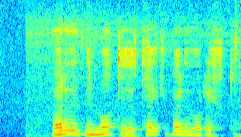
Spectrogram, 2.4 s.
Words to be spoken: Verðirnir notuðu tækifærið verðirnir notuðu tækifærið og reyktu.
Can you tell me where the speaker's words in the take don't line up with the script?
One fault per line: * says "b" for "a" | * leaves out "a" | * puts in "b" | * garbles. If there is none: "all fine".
* leaves out "verðirnir notuðu tækifærið"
